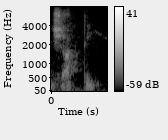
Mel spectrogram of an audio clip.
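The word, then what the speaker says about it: seacht: I just like saying Shakti. It might be my favorite word. Shakt. It's pronounced the very same as Shakt in Irish, is the number 7. Same exact pronunciation, spelled differently.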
